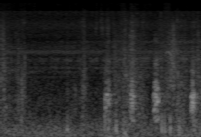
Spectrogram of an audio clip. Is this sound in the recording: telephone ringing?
no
